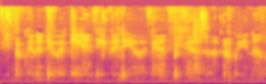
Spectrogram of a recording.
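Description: Whispering is heard from a woman. Her pace is fairly quick. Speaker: ASMR creator. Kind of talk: ASMR eating video talk. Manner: whispered. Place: home room.

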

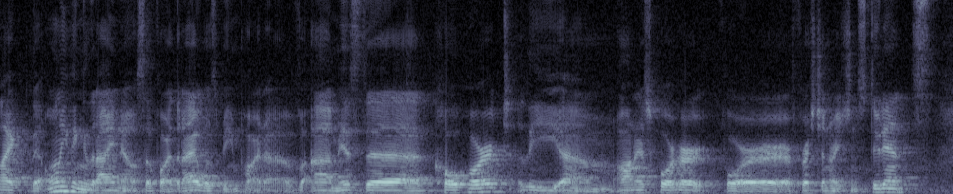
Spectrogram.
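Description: The speaker, with an American accent, talks at a fairly slow pace with hardly any pauses and ordinary pitch variation. Noticeable background noise runs underneath. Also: man, medium pitch for a man. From Los Angeles, California. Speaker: student, aspiring photographer. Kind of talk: interview.

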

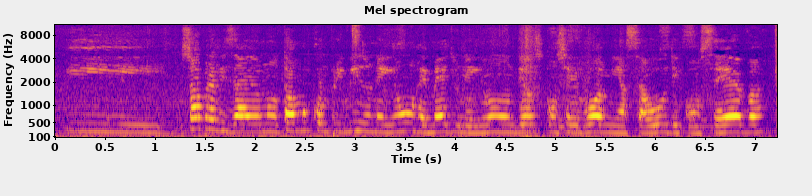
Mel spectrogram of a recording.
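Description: A woman with a Brazilian accent talks at a fairly slow pace with hardly any pauses, over noticeable background noise. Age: 60s. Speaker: tour group traveler giving testimony. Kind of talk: heartfelt personal testimony, faith-filled life story told to a group. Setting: group of travelers, addressing a crowd. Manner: warm, earnest and sincere, conversational and unhurried, with emotional emphasis; humble and devout, pleading and grateful in tone. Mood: earnest, faith-filled. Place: bus.

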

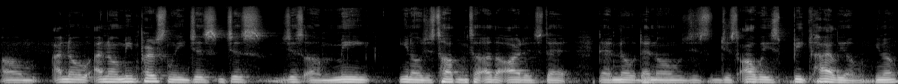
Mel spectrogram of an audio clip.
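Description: The man's fairly low pitch and dark, mellow tone come with fairly even intonation. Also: moderate pace. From Baltimore. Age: 20s. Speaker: podcast host. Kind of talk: interview. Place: meeting room. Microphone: studio mic.

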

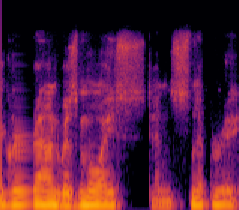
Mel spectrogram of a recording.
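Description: A man speaks very slowly in a medium pitch, with a dark, mellow tone that is somewhat breathy. The background is quiet. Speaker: voice actor. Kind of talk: audiobook reading of a horror short story. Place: home room. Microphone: webcam.

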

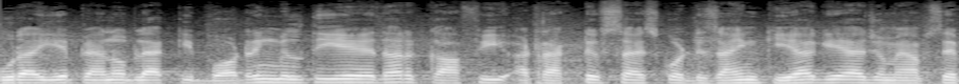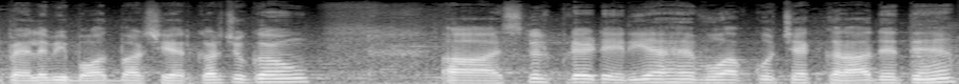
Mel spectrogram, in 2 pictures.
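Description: At a moderate pace, a man speaks with monotone, flat intonation over light background noise. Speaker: car reviewer. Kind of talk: product walkaround commentary. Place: hall. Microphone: phone near.

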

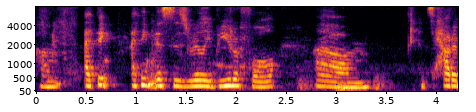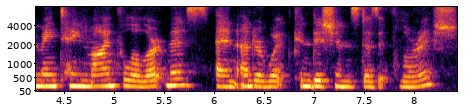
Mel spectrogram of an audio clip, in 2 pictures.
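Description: Over light background noise, a woman talks in a somewhat breathy voice. Her intonation is monotone and flat. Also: moderate pace. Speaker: meditation student. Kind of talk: reading aloud and discussion. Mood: thoughtful, appreciative. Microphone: video call.

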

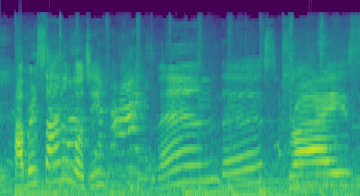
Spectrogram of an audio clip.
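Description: A woman talks over loud music in the background. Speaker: food vlogger. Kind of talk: casual vlog chat. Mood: cheerful, playful. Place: cafe. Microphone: camera far.

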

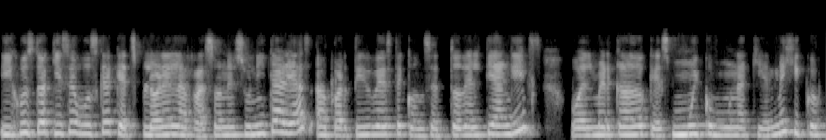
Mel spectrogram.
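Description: Speaking in a Mexican accent at a moderate pace, a woman has a fairly high pitch, a dark, mellow tone and fairly even intonation over a quiet background. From Mexico. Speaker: teacher. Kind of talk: presentation. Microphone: video call.

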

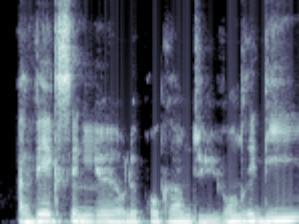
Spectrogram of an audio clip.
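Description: A man speaks at a very slow pace in a dark, mellow, somewhat breathy voice with monotone, flat intonation. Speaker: church member leading closing prayer. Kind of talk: prayer. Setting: church. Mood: solemn, earnest. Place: home room.

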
